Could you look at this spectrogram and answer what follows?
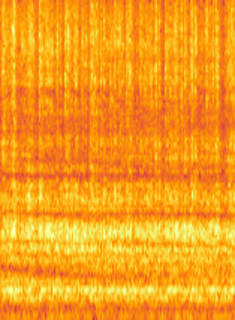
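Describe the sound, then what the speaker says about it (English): A blue race-style truck's engine exhaust rumbles steadily, a deep, dense, close drone holding at an even level without breaks. "That has more of a race truck sound to it"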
